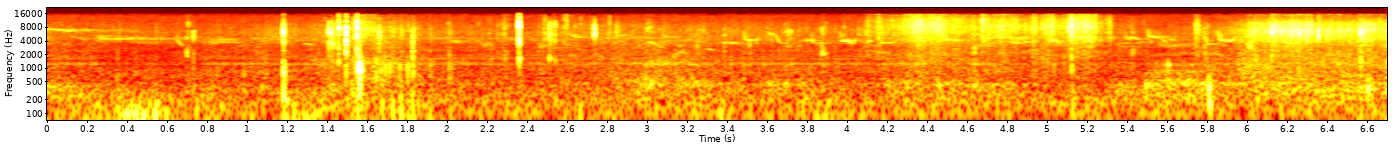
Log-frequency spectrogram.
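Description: Faint rustling of dry grass and small twigs with a few sharp little clicks, from handling and moving through the grass.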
